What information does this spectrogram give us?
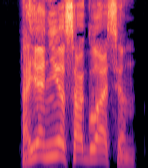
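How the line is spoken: Shout. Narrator (Russian): выкрикнул он

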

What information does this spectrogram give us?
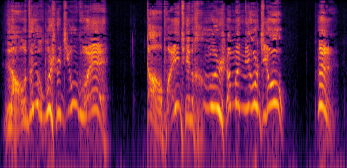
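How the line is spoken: Angry loud roar. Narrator (Chinese): 胡铁花更是满肚子的怨气没处发，跳起来大声地吼叫着

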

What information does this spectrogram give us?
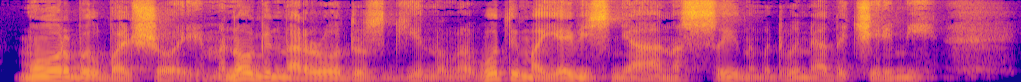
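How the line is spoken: Quiet speech. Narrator (Russian): тихо молвил изведыватель

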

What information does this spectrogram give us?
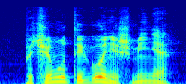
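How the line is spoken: Quiet question. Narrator (Russian): Тихо спросила

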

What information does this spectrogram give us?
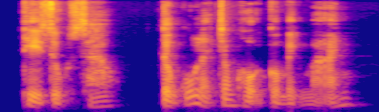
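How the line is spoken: Soft, slightly sad. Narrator (Vietnamese): Lan đôi mắt có vẻ hơi buồn bã, cô nói giọng nhỏ nhẹ

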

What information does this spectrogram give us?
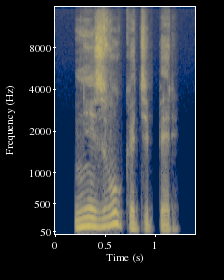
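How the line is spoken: Whispered warning. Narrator (Russian): шепотом предупредил Фримен

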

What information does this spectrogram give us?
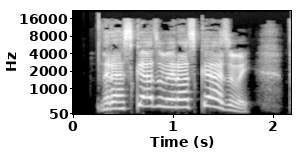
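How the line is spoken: Laughing demand. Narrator (Russian): потребовала Адати, смеясь

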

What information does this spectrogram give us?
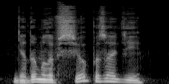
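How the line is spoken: Quiet. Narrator (Russian): тихо произнесла она

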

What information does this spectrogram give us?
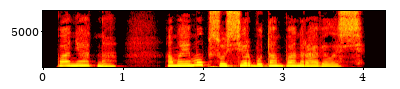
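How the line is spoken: Breathed out. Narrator (Russian): выдохнула соседка

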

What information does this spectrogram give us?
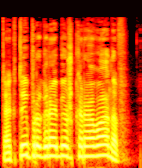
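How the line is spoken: Laughing loudly. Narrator (Russian): расхохотался я

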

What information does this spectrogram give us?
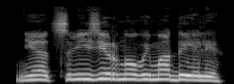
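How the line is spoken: Tired explanation. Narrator (Russian): устало пояснил Дьер

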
